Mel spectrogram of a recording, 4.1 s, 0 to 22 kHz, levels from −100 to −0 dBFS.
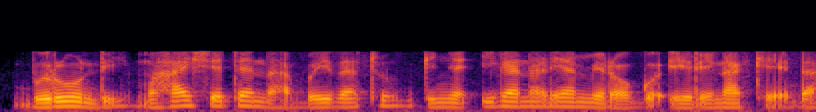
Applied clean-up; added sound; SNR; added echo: neural separator model SepFormer DNS4.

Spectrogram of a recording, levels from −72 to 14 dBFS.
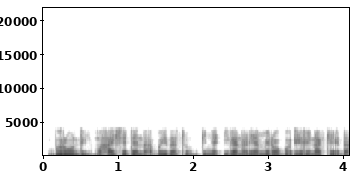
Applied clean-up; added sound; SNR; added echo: none; none; none; none.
